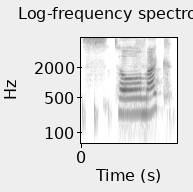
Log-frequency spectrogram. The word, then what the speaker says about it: stomach: Stomach. And CH sounds like K.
